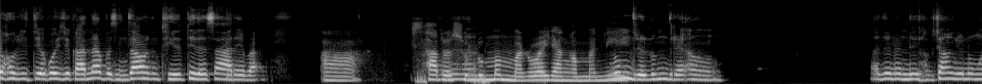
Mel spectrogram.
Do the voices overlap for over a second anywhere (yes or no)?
no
